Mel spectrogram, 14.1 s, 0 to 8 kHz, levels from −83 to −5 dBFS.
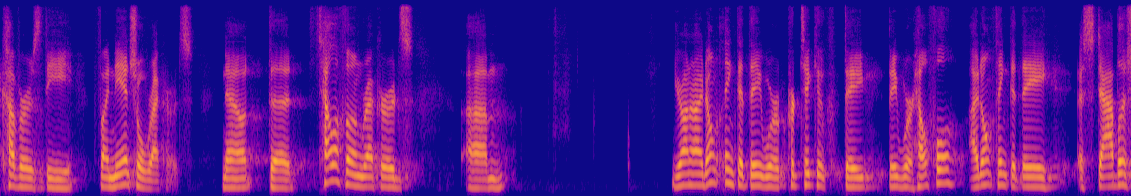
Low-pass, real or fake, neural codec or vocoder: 7.2 kHz; fake; codec, 16 kHz in and 24 kHz out, 0.9 kbps, LongCat-Audio-Codec, fine tuned four codebook decoder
